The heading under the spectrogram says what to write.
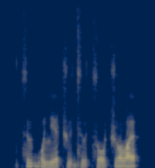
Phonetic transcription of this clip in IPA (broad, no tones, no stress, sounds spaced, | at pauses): t͡s ʉ b o lʲ ɛ t͡ʃ y d͡z ʉ t͡s o t͡ʃ ʉ lˠ ɛ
